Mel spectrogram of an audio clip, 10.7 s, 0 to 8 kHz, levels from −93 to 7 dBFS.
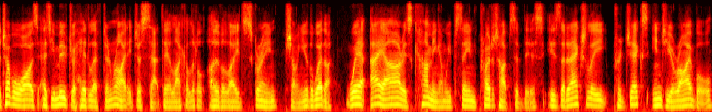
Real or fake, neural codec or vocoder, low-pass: real; none; 7.2 kHz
